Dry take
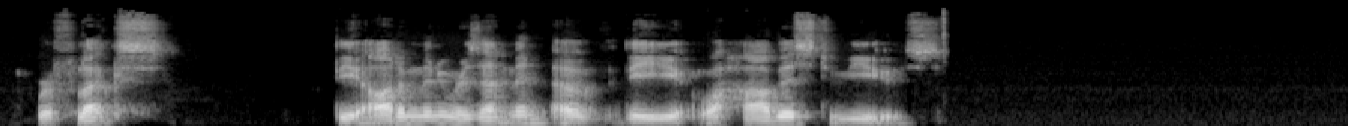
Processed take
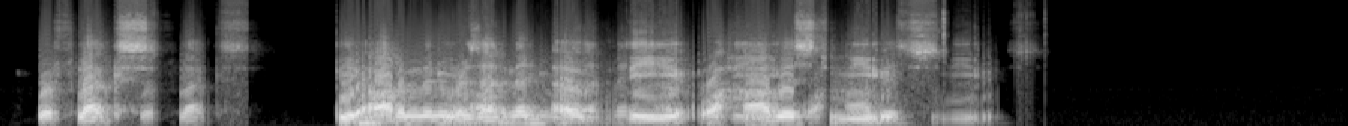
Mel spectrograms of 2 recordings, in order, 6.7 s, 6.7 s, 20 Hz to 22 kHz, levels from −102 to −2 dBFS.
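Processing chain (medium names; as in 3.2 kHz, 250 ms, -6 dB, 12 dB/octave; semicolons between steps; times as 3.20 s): 0.73–1.92 s: RIAA curve playback; delay 507 ms -13.5 dB; waveshaping leveller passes 3; trim -3.5 dB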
